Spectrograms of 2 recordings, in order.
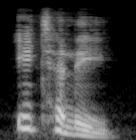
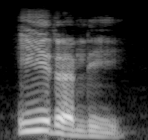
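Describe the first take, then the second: First: The middle T is a clear, crisp T. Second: The middle T is a soft flap like D. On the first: "Uma pronúncia mais britânica ... seria Italy, exatamente com o som de T" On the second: "O americano ele já puxa mais esse T com um som assim, intermediário entre o D e o R, que fica Italy"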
